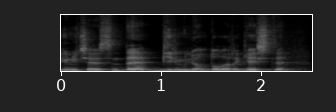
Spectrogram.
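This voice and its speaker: A man talks at a moderate pace with lively intonation, and audible room echo surrounds his voice. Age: 20s. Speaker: gaming podcast co-host. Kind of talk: casual chat.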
